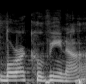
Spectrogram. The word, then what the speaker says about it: Laura Covina: And sorry, I have to say, I said Laura's name wrong. It's Laura Covina. My apologies.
